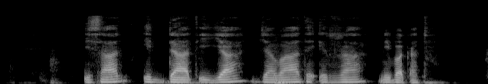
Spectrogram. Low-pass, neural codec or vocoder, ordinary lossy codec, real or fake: 9.9 kHz; none; AAC, 48 kbps; real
